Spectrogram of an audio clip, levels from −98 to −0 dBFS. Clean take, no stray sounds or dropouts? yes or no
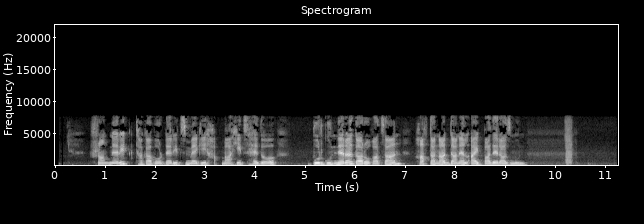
no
